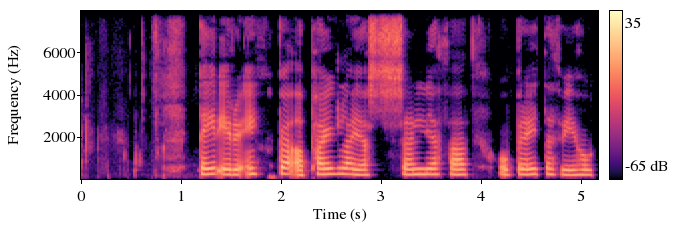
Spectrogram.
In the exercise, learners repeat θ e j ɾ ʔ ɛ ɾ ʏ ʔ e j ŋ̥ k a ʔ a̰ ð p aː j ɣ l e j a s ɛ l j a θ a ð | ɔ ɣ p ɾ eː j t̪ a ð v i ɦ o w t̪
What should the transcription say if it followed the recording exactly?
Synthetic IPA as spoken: θ e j ɾ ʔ ɛ ɾ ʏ ʔ e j ŋ̥ k a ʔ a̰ ð pʰ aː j ɣ l a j a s ɛ l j a θ a ð | ɔ ɣ p ɾ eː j t̪ a θ v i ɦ o w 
